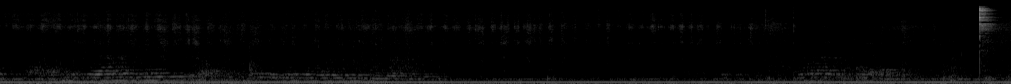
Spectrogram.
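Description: Steady low electrical hum with faint voices in the background, and a single sharp click just before the end.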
